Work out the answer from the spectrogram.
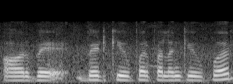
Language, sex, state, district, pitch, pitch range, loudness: Hindi, female, Haryana, Rohtak, 195 Hz, 190-205 Hz, -14 LUFS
